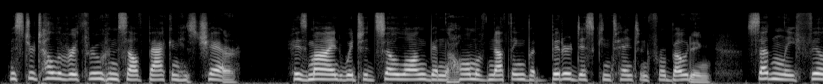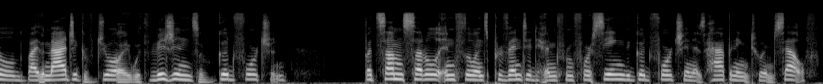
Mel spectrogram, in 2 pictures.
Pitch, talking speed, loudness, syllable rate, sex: 220 Hz, 185 wpm, -19 LUFS, 5.4 syllables/s, female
